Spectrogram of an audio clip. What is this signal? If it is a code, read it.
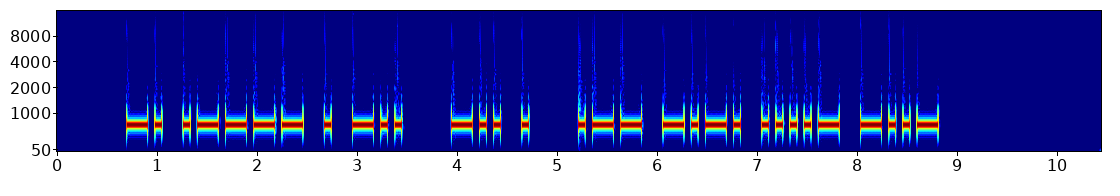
Morse code, heard as a keyed tone, about 17 wpm, 700 Hz. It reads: N1ED DE WC4X
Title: USA Callsign DE Callsign - 4 Characters - 17wpm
